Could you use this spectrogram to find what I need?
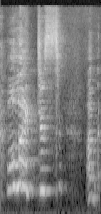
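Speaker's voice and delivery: laughing. Real, not acted. Laughing after shocking confession.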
